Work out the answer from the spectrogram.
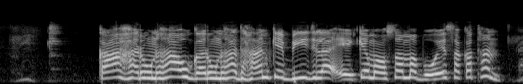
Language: Chhattisgarhi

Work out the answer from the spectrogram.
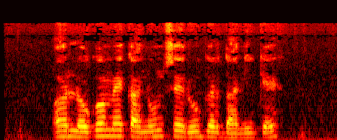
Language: Urdu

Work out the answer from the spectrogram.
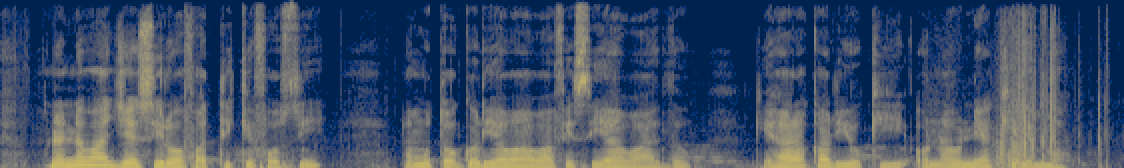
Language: Kikuyu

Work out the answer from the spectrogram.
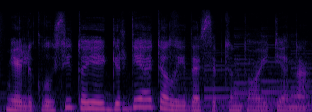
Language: Lithuanian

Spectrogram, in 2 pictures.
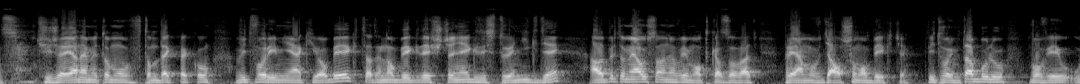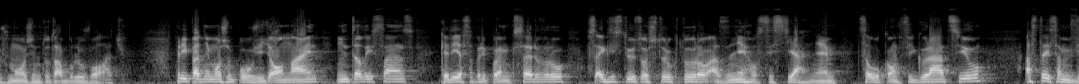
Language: Slovak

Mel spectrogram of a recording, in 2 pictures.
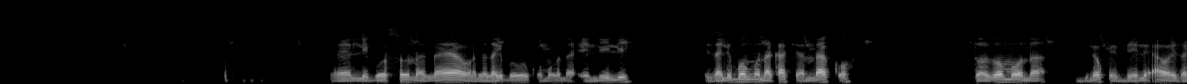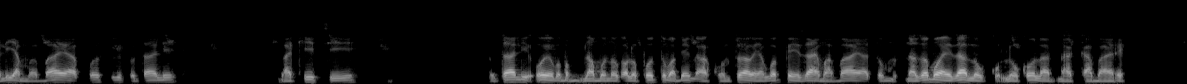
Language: Lingala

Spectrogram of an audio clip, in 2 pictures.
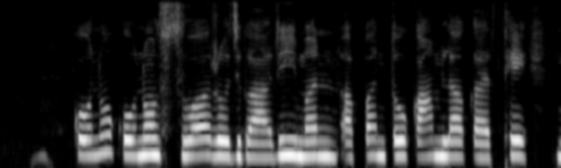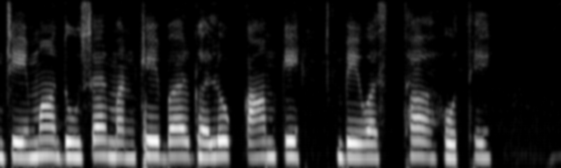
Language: Chhattisgarhi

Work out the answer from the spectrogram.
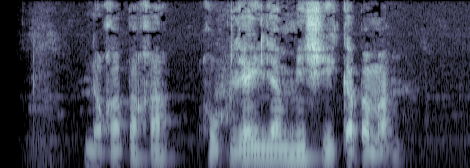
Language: Corongo Ancash Quechua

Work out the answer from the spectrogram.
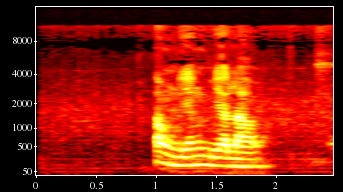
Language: Thai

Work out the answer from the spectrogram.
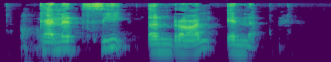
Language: Tamil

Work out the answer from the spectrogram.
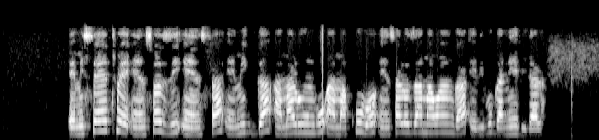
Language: Ganda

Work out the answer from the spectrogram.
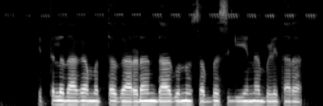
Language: Kannada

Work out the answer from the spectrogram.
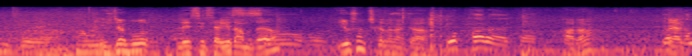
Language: Turkish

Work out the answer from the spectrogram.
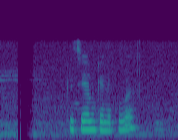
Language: Sinhala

